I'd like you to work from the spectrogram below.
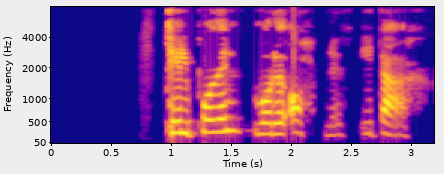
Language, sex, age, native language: Icelandic, female, 30-39, Icelandic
